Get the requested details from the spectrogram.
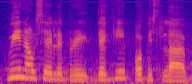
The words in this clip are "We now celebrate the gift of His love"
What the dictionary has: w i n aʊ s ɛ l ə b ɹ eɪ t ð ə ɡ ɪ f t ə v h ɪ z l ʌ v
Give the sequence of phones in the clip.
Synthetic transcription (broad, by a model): w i n aʊ s ɛ l ə b ɹ eɪ t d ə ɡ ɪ p t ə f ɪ s l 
